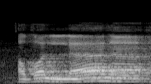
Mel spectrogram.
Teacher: اضلانا حمزہ جلدی سے پڑھیں گے، ضاد پر پڑھیں گے، لام سے ملائیں گے، لا الف مدہ ہے، نا الف مدہ ہے، دو حرکات لمبا کریں گے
